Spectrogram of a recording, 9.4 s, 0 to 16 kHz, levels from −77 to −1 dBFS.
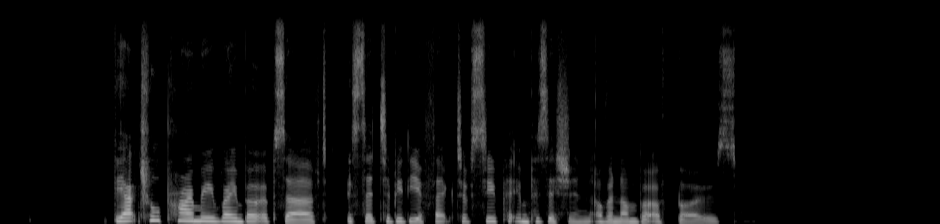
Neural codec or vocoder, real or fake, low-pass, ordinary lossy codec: codec, 44.1 kHz, 7.8 kbps, Pupu-Codec; fake; 14.4 kHz; none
